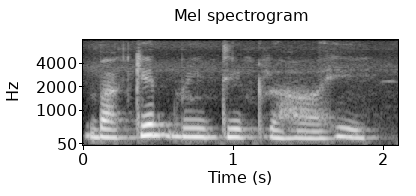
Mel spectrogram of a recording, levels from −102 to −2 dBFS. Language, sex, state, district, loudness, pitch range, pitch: Hindi, female, Arunachal Pradesh, Lower Dibang Valley, -17 LUFS, 220-245 Hz, 235 Hz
